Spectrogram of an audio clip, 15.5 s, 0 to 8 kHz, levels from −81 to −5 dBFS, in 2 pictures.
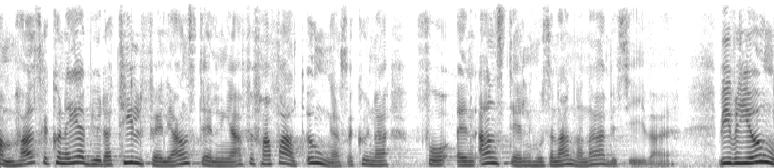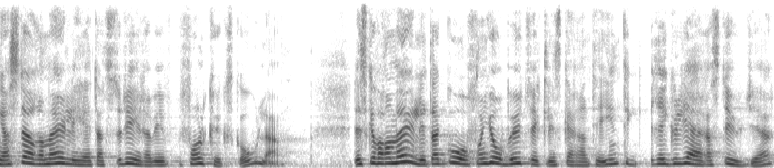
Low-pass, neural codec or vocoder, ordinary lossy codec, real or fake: none; none; none; real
